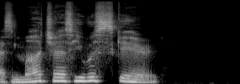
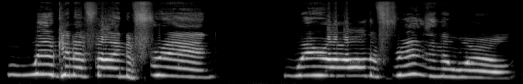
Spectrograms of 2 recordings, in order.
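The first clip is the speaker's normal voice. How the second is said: wistful little bird. Acted. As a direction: wonder longingly aloud. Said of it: "he thought to himself".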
